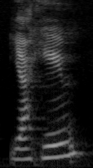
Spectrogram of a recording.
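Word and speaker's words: Jachin: b which stands for yahim and boaz and i may be pronouncing it wrong i just know that jay is silent when it comes to this language the hebrew language okay um i'm gonna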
